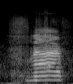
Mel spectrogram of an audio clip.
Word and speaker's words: Fnarf: Fnarf rhymes with barf.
